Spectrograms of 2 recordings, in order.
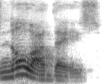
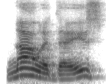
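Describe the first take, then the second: First: The first vowel is a plain o sound. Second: The first vowel is the English ow diphthong. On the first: The speaker calls it wrong. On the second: The speaker calls it right.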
